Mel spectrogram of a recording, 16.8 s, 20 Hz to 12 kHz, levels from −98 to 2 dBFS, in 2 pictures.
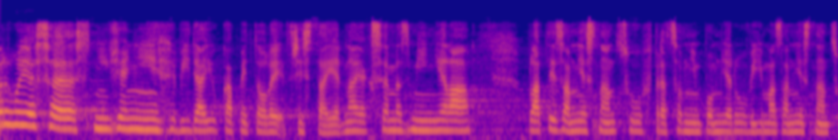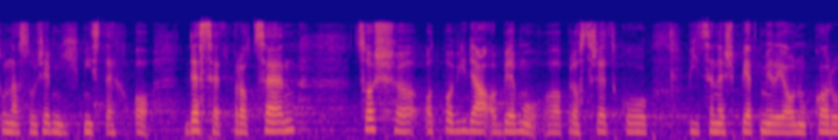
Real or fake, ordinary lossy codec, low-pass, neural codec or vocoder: real; Opus, 32 kbps; 7.2 kHz; none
